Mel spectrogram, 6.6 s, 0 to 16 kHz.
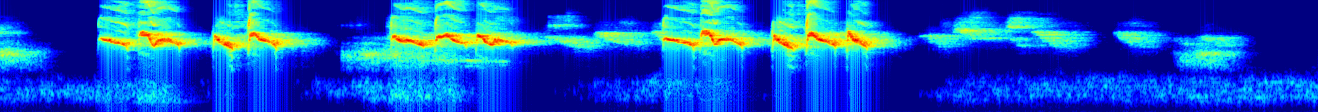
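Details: A bird keeper's Puteh Raja bulbul, recorded on 8 May 2021, sings loud, clipped bursts of sharp chirping notes in quick pairs. Softer, sweet warbled phrases follow before the song fades.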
